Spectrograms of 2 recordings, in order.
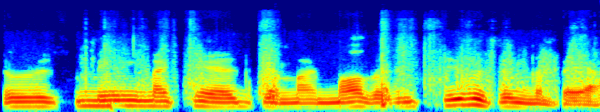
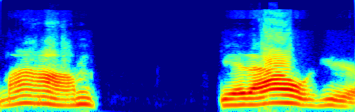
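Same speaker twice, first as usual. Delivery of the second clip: urgent screaming yell; 6 semitones higher than usual. Retelling calling her mom out of the house during an emergency; retelling a scream. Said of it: "And I'm screaming".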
